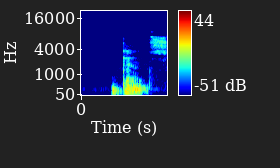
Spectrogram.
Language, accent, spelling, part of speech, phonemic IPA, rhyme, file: English, Southern England, dents, noun / verb, /dɛnts/, -ɛnts, LL-Q1860 (eng)-dents.wav
- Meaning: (noun) plural of dent; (verb) third-person singular simple present indicative of dent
